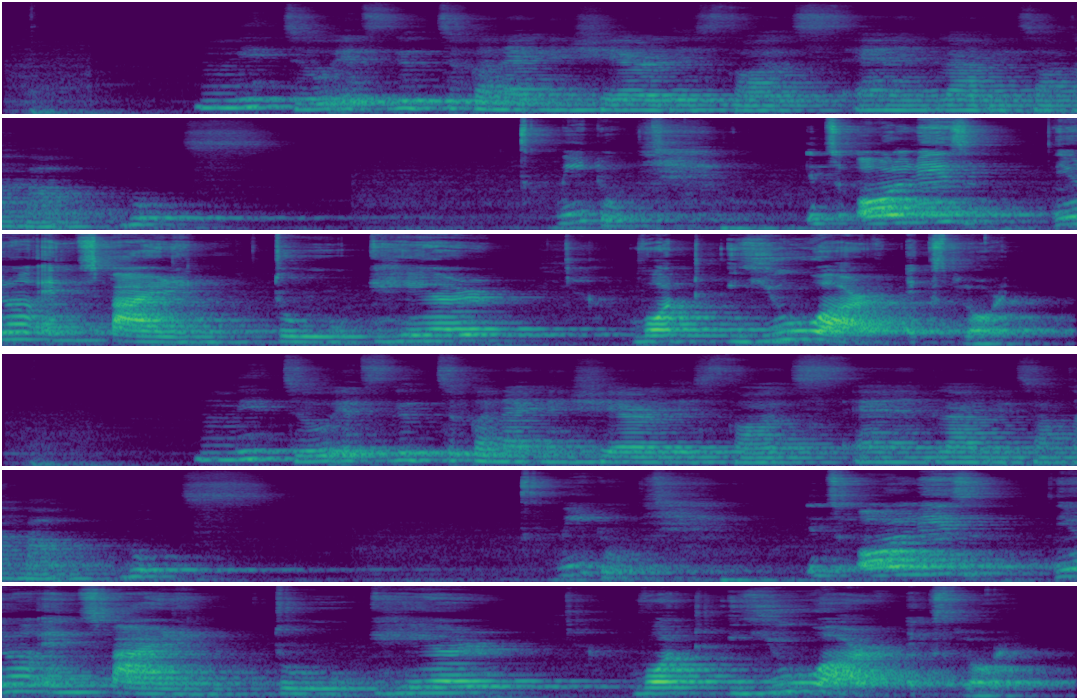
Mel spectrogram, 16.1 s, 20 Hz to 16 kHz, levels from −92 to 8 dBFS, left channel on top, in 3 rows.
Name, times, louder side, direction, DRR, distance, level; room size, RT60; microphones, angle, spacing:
voice 1, 1.0-5.7 6.0-6.6, right 1 dB, 35° right, -2 dB, 0.9 m, -38 dB
voice 2, 8.1-8.9 9.4-10.3 10.6-13.3 13.9-15.8, left 3 dB, 65° left, 6 dB, 0.8 m, -29 dB
12.5 x 5.2 x 2.3 m, 1.5 s
head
